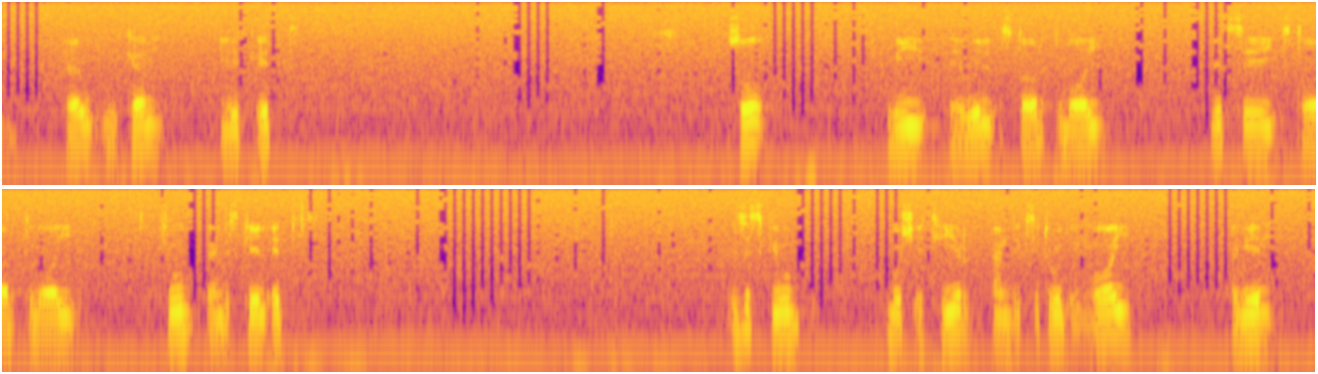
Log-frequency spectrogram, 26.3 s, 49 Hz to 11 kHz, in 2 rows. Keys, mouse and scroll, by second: 1.1 KP_3, 3.7-8.2 middle drag, 8.2-9.9 drag, 8.7 shift+a, 15.1 s, 16.7-18.3 middle drag, 17.3 Tab, 18.3 click, 18.5-20.2 typing, 22.5 click, 23.0 e, 25.6-26.2 drag.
